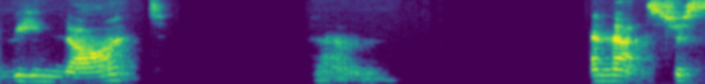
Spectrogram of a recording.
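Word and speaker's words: v₀: i for initial or v zero which is pronounced v naught and that's just saying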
